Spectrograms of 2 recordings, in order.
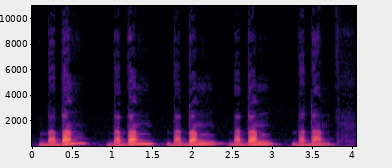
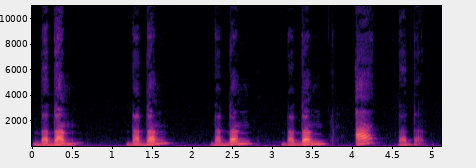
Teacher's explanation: So the number of feet will be 5, and in each foot we will have 2 syllables. And the first syllable will be unstressed and the second will be stressed. So total number of syllable 10 and total number of feet 5. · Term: iambic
